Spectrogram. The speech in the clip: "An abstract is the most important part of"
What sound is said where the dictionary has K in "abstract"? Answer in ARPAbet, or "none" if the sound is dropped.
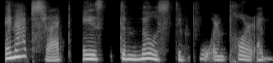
K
